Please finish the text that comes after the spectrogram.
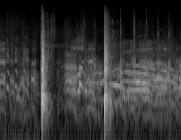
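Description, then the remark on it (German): Two sharp, loud knocks struck ceremonially on a wooden foundation beam about a second apart, marking the building of a wooden house designed by Adolf Loos beside the Czech Technical Museum in Prague; each a sudden percussive crack, over a continuous background of overlapping voices murmuring. “Wenn Sie erlauben, werden wir feierlich auf den Grundbalken klopfen.”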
